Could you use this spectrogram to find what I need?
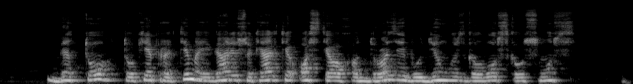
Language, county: Lithuanian, Kaunas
